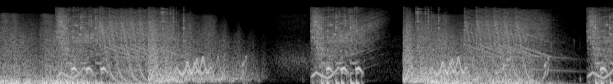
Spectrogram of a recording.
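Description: Game weapons fire in quick bursts.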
